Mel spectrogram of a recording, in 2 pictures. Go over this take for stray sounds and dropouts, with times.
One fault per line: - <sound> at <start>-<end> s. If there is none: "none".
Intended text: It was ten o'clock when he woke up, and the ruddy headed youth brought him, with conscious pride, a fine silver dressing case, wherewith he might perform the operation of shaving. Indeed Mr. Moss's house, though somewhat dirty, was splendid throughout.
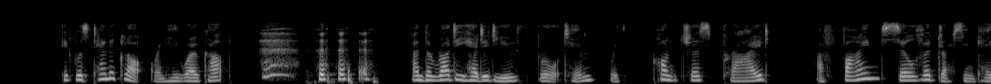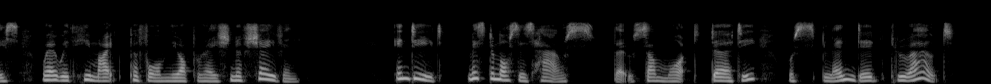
- laugh at 2.6-3.8 s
